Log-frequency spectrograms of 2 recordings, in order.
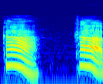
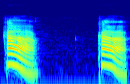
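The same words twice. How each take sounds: First: "K" held back and light; a restrained, gentle "K"; soft plain K. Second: "K" louder and tight; a firm, pressed "K"; tense double K. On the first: Teacher contrasting the soft K again. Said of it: "meio que se segurando pra pronunciar fraquinho". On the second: Teacher contrasting the stronger double K. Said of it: "Agora o som mais forte". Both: Shown as a demonstration.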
